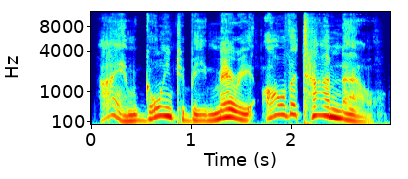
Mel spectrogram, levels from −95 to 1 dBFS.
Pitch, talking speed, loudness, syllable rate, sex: 170 Hz, 200 wpm, -15 LUFS, 4.1 syllables/s, male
